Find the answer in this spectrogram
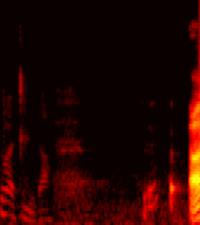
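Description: A pause in a man's speech, filled by faint breath and mouth sounds, including a short sharp intake of breath; he starts speaking again just before the end.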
